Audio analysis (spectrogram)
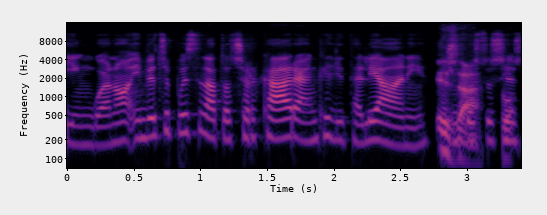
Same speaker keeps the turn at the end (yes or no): no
